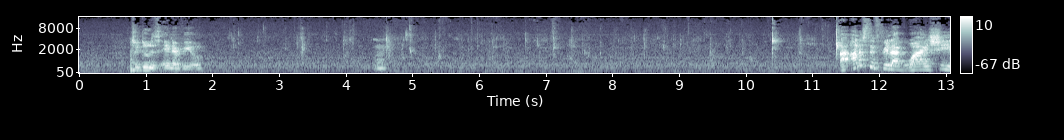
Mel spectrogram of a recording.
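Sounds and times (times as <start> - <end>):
quiet chewing: 2.2 - 11.4.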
